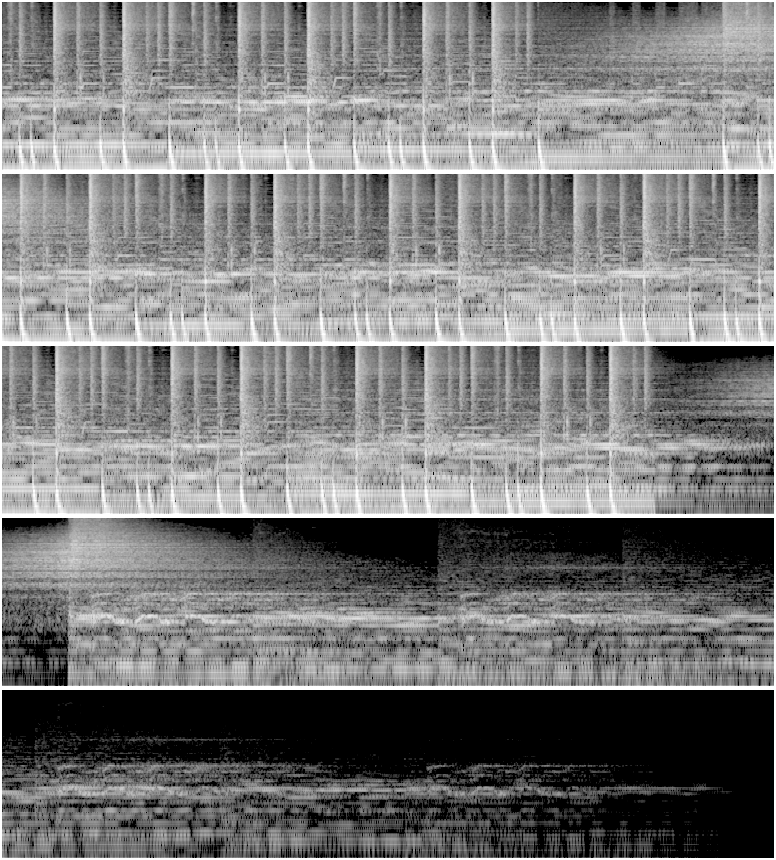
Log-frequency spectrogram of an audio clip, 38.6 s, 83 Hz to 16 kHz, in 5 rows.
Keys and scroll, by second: 14.6 ctrl+space, 15.4 ctrl+space, 15.9 ctrl+space, 20.8 f, 24.6 ctrl+space, 25.6 ctrl+space.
